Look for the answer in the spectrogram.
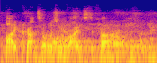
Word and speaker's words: Weihenstephaner: Brewed by the Bayerische Staatsbrauerei Weihenstephaner. the Bavarian State Brewery, Weinsterfahrer, competently pronounced.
